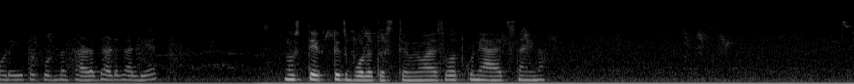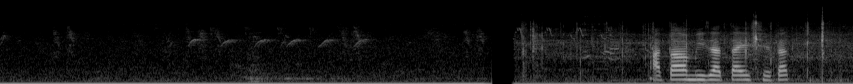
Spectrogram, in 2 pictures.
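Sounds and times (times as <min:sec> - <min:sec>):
steady outdoor noise: 0:00.0 - 0:17.0
small bird chirping: 0:01.9 - 0:15.0.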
